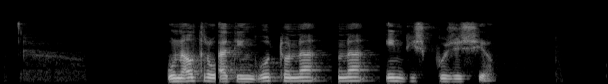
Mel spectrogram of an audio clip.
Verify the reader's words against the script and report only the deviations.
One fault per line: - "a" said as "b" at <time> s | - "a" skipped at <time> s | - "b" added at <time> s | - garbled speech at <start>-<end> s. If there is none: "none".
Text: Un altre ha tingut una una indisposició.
none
